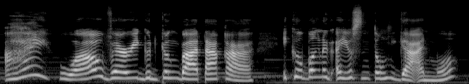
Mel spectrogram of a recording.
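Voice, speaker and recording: A woman's voice: sits high, animated, measured pace, bright, forceful tone, no echo, faint music behind, pitched above the performer's own voice, heavily acted. A woman voicing a perky, affectionate, cheeky young nanny with a chirpy, doting manner in a dramatised story.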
